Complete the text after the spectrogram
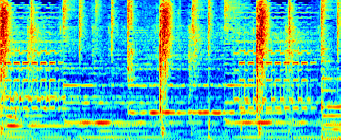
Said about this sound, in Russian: но раздался звонок.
